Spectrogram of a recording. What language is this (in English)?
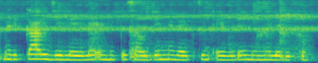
Malayalam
